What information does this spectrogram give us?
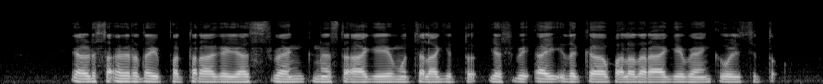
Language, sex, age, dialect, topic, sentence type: Kannada, male, 31-35, Central, banking, statement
